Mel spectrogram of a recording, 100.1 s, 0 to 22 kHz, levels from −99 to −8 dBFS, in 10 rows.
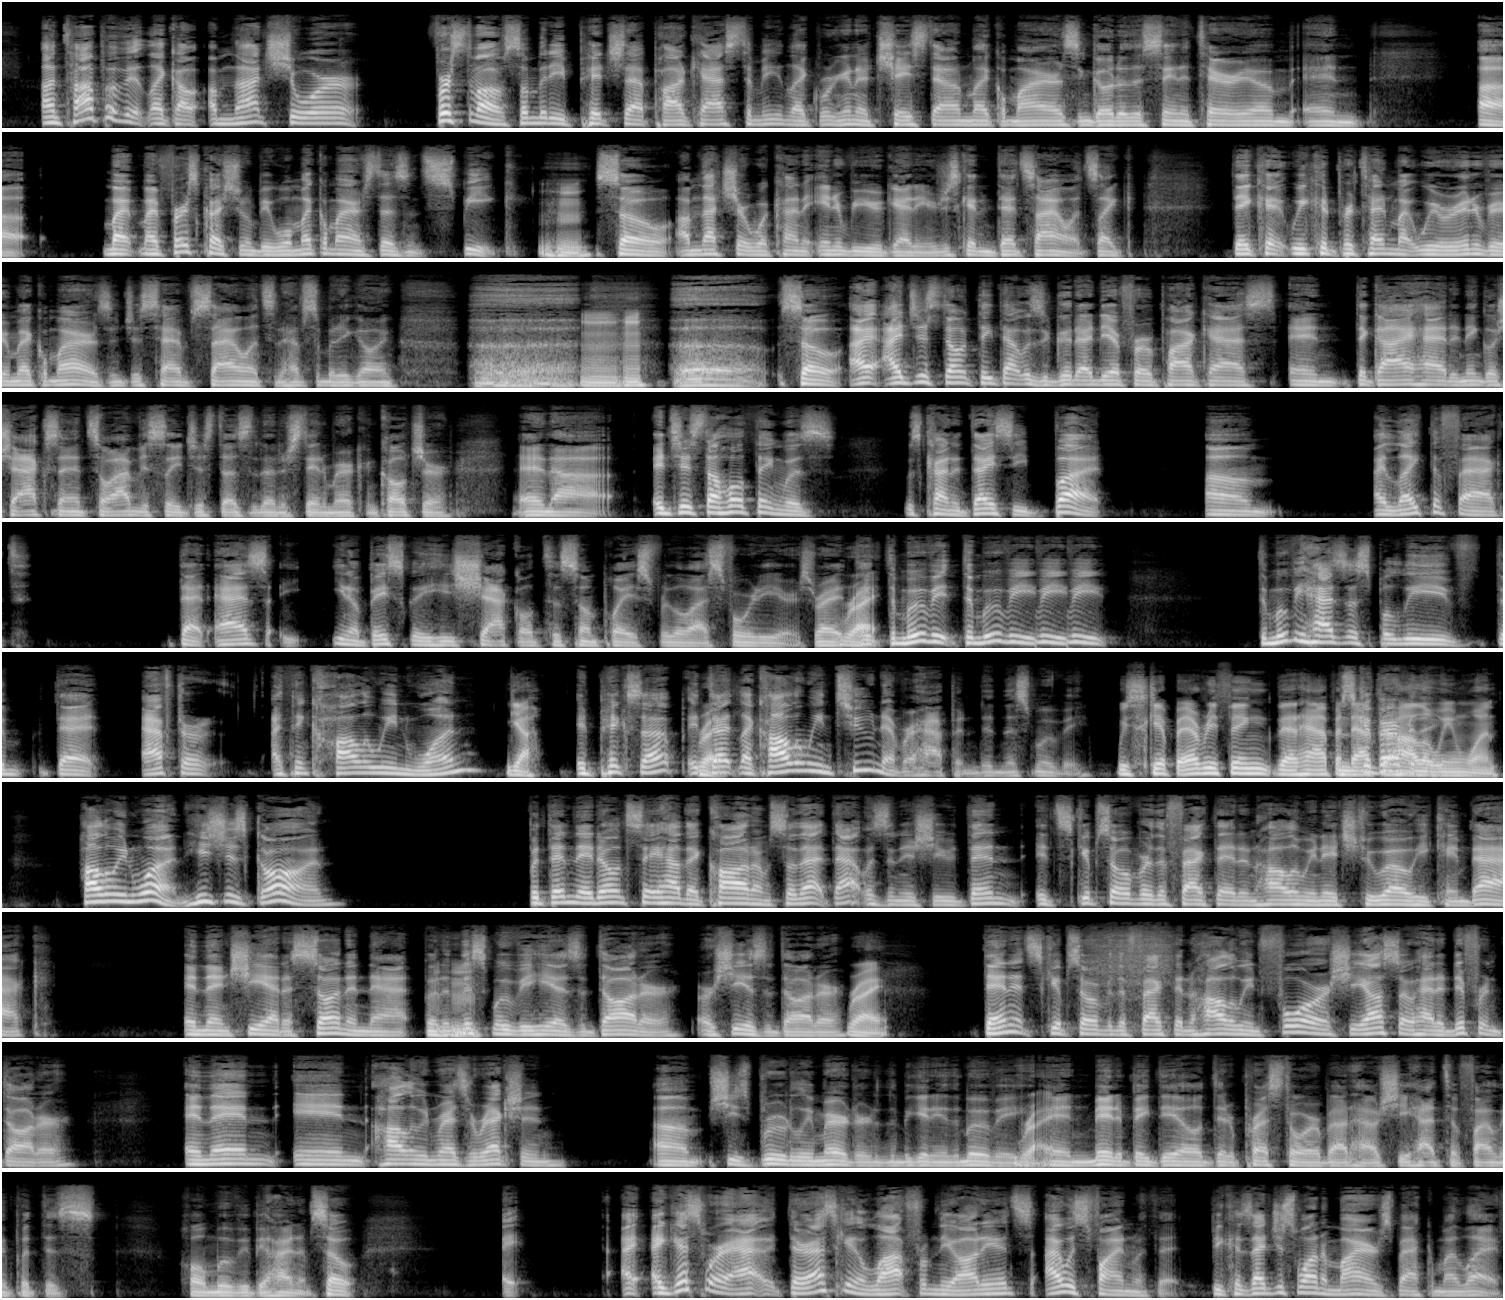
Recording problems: audio stuttering; at 47 s

